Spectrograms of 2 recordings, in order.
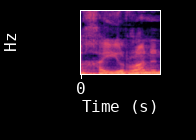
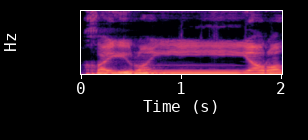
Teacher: جو نون ساکن کی آواز تھی اس کو ہم نے ہٹا کر یا کی آواز اس میں مدغم کر دی، تو ہوگا خیرن یرہ۔ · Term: ادغام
